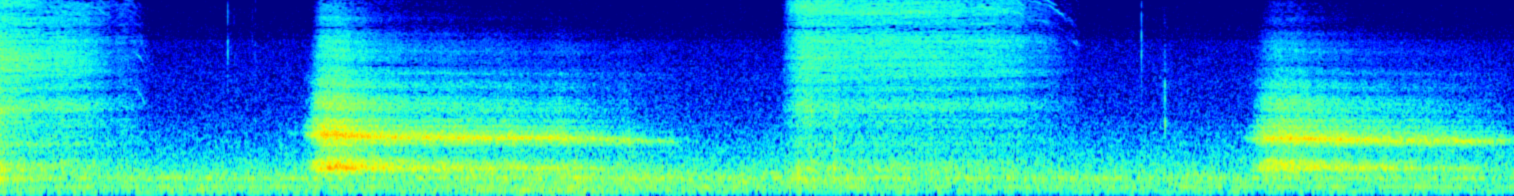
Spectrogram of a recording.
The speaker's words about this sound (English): As we inhale through the nose and out through the mouth,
